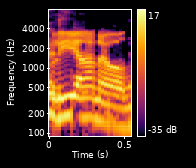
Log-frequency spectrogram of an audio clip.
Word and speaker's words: Liano: Liano, like piano.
